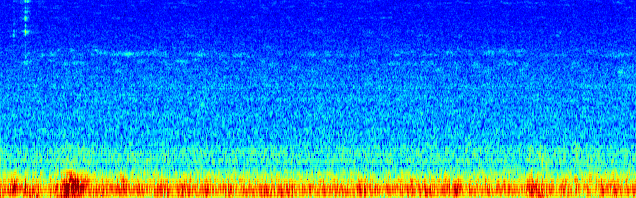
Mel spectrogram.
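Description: Low, steady background rumble on the microphone, with a single computer mouse click just after the start.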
